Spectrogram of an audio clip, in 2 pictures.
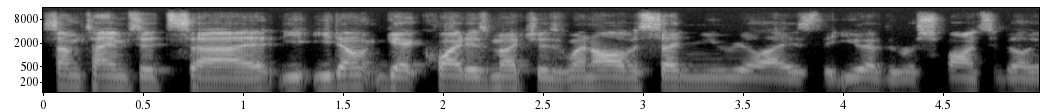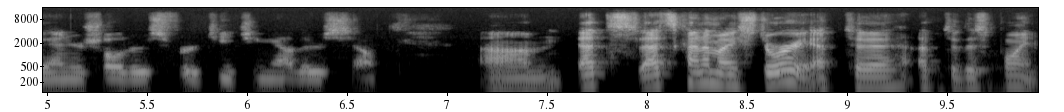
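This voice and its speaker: In a dry, close sound with no echo, a man with an American accent talks at a very fast pace, using a fairly high pitch and fairly even intonation. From US Midwest, mainly Iowa. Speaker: Baptist college teacher and radio station manager. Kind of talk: casual theological discussion. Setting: remote call from a radio station office.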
